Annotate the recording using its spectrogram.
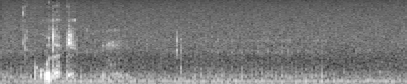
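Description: A short, soft voice sound, like a breath or a quiet murmur, about half a second in, over a faint steady low hum.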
